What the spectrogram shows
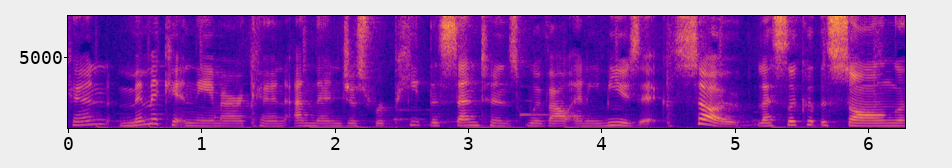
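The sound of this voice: An unforced reading voice carries the clip.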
